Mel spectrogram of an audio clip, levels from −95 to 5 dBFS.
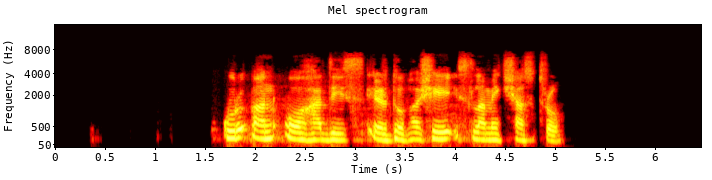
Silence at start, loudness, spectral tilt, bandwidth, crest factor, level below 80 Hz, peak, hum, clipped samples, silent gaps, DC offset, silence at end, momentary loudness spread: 1.7 s; -15 LUFS; -6.5 dB/octave; 7.4 kHz; 16 dB; -54 dBFS; -2 dBFS; none; under 0.1%; none; under 0.1%; 1.4 s; 9 LU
